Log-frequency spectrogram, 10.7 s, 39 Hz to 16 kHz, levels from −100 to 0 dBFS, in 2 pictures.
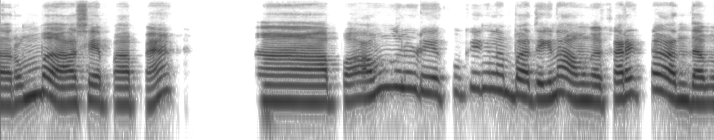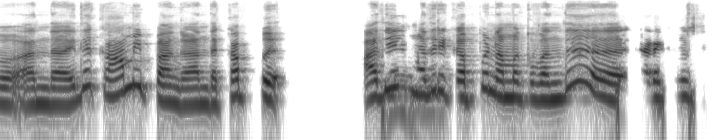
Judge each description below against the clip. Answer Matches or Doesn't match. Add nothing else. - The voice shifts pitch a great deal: Matches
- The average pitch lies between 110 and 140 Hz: Doesn't match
